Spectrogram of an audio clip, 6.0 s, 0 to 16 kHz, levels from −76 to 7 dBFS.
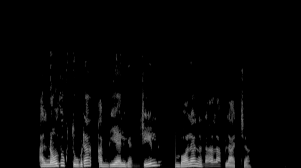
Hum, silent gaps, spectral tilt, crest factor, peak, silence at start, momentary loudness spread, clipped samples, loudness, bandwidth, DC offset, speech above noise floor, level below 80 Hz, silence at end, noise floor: none; 3.42-3.46 s; -7 dB/octave; 20 dB; -4 dBFS; 0.8 s; 14 LU; under 0.1%; -23 LUFS; 11 kHz; under 0.1%; over 68 dB; -70 dBFS; 1.05 s; under -90 dBFS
